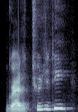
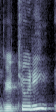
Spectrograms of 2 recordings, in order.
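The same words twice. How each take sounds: First: "gratitude?" said with a high questioning rise, searching for the word; unsure "gratitude?" with a high rising pitch, groping for the right word; wrong word, unsure. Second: "Gratuity" said firmly with a falling tune and a laugh; "Gratuity" landed clearly, relieved laugh after it; corrected word. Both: Real, not acted.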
